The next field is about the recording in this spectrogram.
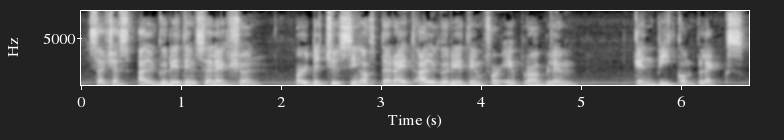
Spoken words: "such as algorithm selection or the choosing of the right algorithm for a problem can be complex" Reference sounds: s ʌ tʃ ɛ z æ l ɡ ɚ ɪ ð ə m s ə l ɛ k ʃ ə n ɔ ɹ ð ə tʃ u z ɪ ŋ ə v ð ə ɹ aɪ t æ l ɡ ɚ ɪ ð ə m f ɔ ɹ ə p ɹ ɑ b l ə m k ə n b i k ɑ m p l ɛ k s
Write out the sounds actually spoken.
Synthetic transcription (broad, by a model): s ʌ tʃ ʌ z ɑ l ɡ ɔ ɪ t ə m s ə l ɛ k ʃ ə n ɔ ɹ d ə tʃ u s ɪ ŋ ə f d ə ɹ aɪ t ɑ l ɡ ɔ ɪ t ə m f ɔ ɹ ə p ɹ ɑ b l ə m k ə n b i k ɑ m p l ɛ k s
